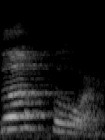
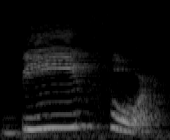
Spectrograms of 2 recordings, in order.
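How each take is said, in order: First: The first vowel is a weak schwa sound. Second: The first vowel is a long E sound. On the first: "that E can say the schwa sound, uh" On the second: "we're saying E, E, the vowel's name"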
